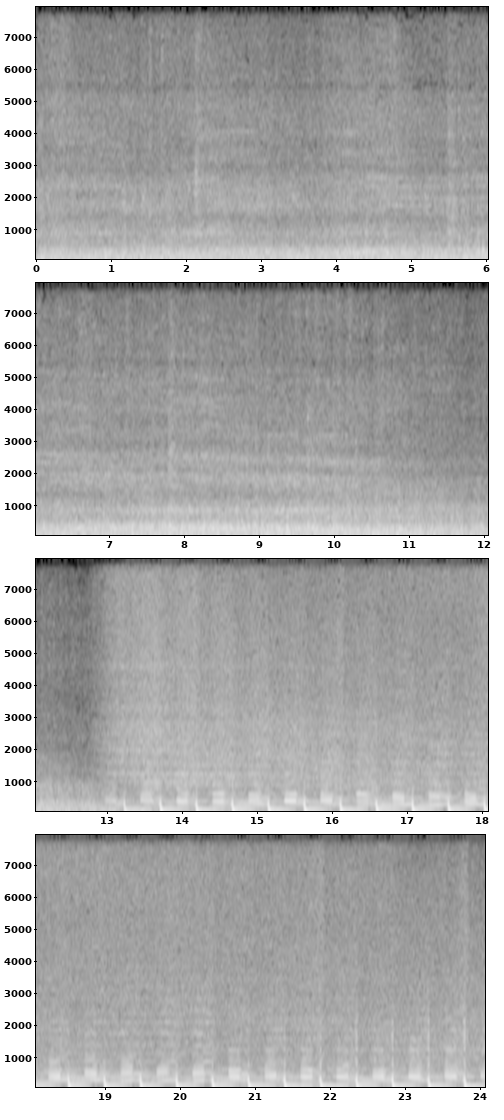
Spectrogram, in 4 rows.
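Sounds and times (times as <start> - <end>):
freight train wheels rumbling on rail: 0.0 - 12.9
electronic dance music: 12.8 - 24.0.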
